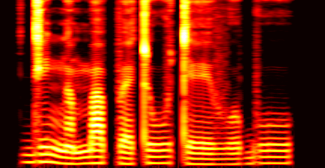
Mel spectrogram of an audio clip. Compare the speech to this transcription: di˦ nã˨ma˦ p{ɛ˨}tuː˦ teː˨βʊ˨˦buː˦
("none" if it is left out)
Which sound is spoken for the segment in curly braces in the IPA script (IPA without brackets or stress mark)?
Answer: ɛ˨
